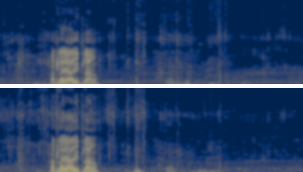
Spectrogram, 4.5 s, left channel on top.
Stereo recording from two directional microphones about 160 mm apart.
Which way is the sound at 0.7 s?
40° right (ahead or behind).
